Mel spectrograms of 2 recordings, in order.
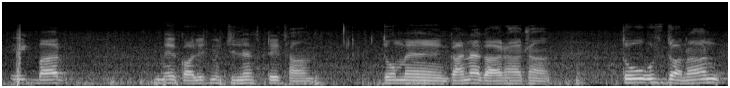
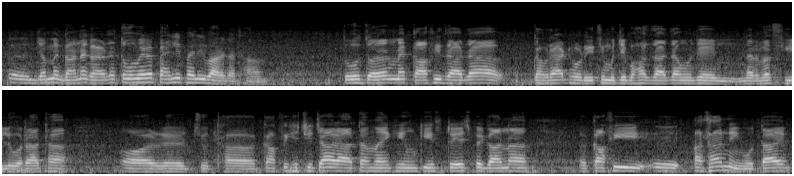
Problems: constant background noise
